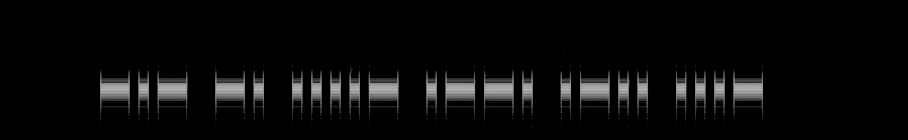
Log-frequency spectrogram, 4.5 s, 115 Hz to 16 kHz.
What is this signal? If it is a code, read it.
Morse code, heard as a keyed tone, about 25 wpm, 700 Hz. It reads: KN4PLV
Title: USA Call Signs - 6 Characters - Repeated 3x - 25wpm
